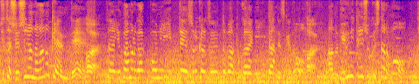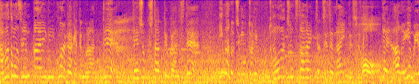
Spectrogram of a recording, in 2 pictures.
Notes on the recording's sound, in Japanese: 福井県へ向かう車の中でドライビング対談収録をいたしました。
